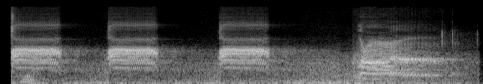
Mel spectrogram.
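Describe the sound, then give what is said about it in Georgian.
Crows cawing in a city: three loud, evenly spaced harsh caws, then a longer, rougher call over a steady background hum. “ყვავი და ყორანი, ლათინურად კორვუს”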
